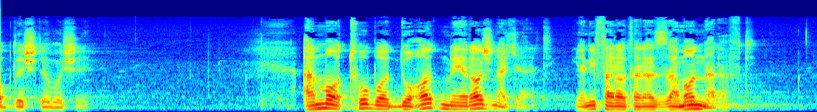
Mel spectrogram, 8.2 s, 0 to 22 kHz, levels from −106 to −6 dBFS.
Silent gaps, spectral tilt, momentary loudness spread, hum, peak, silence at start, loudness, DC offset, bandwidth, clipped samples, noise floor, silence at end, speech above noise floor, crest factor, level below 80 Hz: none; -6.5 dB/octave; 15 LU; none; -4 dBFS; 0 s; -21 LUFS; under 0.1%; 11.5 kHz; under 0.1%; -62 dBFS; 0.65 s; 41 dB; 20 dB; -64 dBFS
